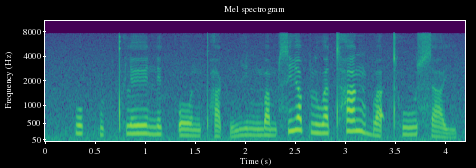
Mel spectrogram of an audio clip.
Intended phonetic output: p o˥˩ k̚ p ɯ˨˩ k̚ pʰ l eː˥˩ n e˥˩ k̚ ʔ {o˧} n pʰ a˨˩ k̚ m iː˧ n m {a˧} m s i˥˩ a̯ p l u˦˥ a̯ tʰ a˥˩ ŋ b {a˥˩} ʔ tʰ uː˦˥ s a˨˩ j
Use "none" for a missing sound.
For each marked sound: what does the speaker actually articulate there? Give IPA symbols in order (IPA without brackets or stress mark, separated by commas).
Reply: oː˧, a˧, a˨˩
